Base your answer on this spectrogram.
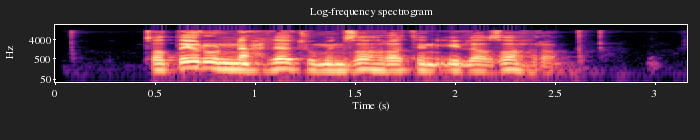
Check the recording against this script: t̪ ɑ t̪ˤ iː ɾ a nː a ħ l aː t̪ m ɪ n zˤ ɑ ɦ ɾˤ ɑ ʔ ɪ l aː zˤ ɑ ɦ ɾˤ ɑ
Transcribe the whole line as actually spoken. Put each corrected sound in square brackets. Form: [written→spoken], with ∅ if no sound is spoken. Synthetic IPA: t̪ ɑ t̪ˤ iː ɾ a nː a ħ l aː t̪ m ɪ n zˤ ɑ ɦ ɾˤ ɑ ʔ ɪ l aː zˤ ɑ ɦ ɾˤ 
